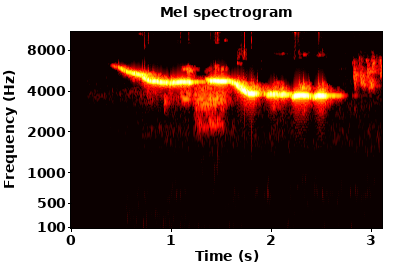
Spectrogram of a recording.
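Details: Golden-crowned sparrow (Zonotrichia atricapilla), song.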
